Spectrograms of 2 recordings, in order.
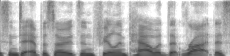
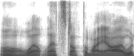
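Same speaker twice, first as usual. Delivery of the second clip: mumbled, half-swallowed words; 3 semitones lower than usual. Imitating the dad energy that is banned at home: imitating someone mumbling. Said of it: "mumbling like".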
